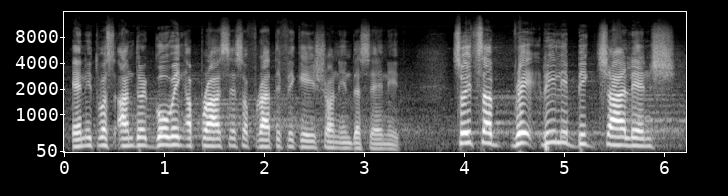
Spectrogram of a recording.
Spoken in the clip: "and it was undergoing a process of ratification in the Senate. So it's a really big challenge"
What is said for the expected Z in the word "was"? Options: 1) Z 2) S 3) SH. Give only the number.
2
